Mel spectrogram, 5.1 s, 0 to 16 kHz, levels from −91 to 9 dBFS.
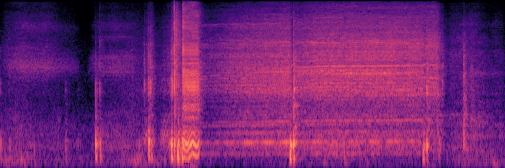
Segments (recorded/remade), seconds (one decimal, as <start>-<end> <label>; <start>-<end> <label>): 0.0-4.0 recorded; 4.0-5.1 remade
